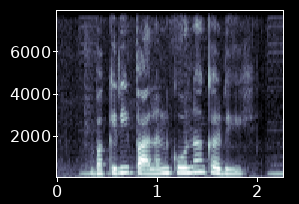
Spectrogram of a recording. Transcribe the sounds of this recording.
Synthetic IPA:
bɐkɾipaːlənkonakɐɾiː

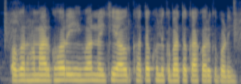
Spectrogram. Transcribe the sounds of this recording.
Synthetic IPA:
ə̰ɡəɾɦəmaɾɡʱəɾiɦanəjk̪ʰiaʊɾkʰat̪ekʰolekebat̪okakɔɾekepɔɽi

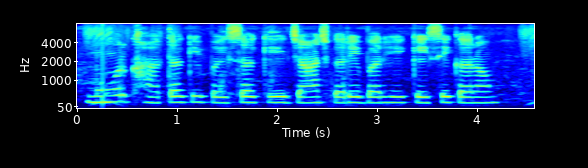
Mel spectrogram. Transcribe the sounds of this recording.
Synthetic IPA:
moɦʊɾkʰaːt̪akepɐɪsaked͡ʒãːt͡ʃkɐɾebɐɾɦekɛːsekɐɾaːõ

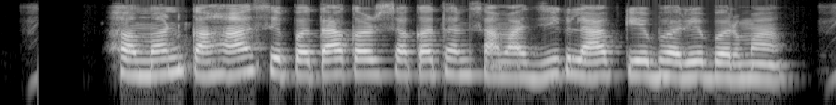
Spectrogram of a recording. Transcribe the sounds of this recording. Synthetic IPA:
həmənkəɦãsepət̪akəɾsəkət̪ʰənsamad͡ʒiklab̚ʱkebʱəɾebəɾma

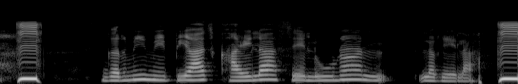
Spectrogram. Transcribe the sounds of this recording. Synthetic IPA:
ɡəɾmimẽpɪjaːd͡ʒkʰaːilaseluːna | lɐɡeːla̰ː

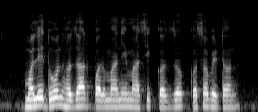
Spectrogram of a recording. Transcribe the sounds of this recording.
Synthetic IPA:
mʌled̪onɦʌd͡zarpʌɾmanemasikːʌɾd͡zʌkːʌsʌbʱeʈʌn

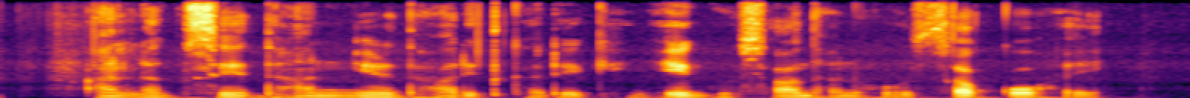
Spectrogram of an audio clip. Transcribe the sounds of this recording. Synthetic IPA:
ɐləɡsed̪ʱjaːnːɪɾd̪ʱaːɾɪ̰t̪kəɾḛkeeːkosaːd̪ʱənɦosəkoɦɛː

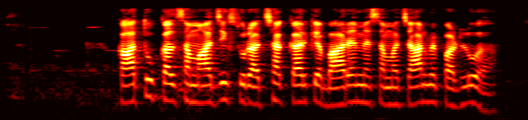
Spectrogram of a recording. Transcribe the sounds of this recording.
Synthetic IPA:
kaːt̪ukəlsamaːd͡ʒɪksʊɾək̚ʃʰakəɾkebaːɾemẽsəmaːt͡ʃaːɾmẽpəɽ̤luɦɛː

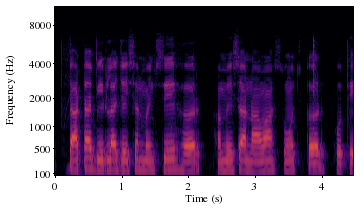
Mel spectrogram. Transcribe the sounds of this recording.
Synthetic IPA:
ʈaʈabiɾlad͡ʑəjsənmənseɦəɾ | həmeɕanaʋãsõt͡skəɾhot̪e

